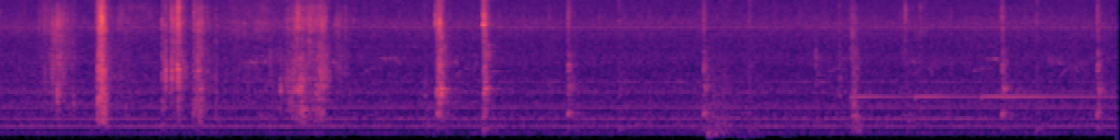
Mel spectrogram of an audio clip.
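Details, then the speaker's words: Two-door Pontiac Grand Prix special edition, one-owner car from Texas: scattered sharp clicks over a steady electrical hum with no cranking. It fails to start, and the owner suspects the starter is dead, though it may have turned over. "I don't think this thing's gonna stir it up I think the starter just bit the dust"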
